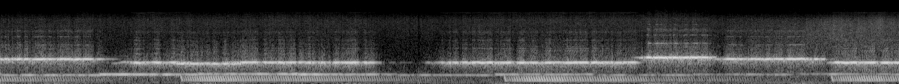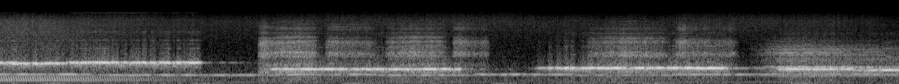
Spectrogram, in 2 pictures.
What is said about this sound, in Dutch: Een opname op papieren band. En zoals de spreker in het begin zelf zegt, een acousticon. Later klinkt het acousticon zo.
